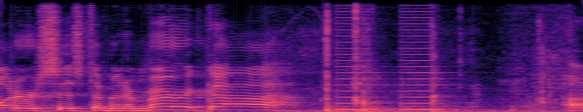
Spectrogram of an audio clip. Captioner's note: buzzer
